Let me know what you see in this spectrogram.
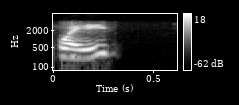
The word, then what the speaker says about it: Quaithe: to decipher kites, is how I've always said it. But on our last episode, I noticed everybody else said it differently. Kite? How do you guys say her name? Quaithe? – Quaithe. – Quaithe, okay.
